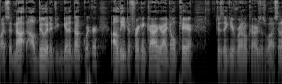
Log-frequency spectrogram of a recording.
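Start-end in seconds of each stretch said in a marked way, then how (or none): 0.3-3.9 louder and higher, exasperated; frustrated insisting. Retold or imitated. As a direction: push back hard, fed up with the delays. Retelling frustrated plea to mechanic.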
